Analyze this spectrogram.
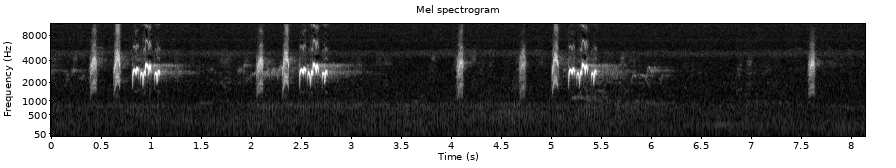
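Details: Sooty-headed bulbul singing eagerly: three bubbly whistled phrases about two seconds apart, each led by sharp clicking ticks, with more scattered ticks between.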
